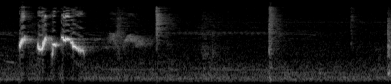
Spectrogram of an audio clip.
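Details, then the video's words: Morning song of a Red-whiskered bulbul lure bird, sung in the double-note style used to coax other birds into singing. Opens with one loud rapid run of liquid, chirping whistles, followed by scattered soft notes and sharp clicks. "luyện chào mào mồi hót sáng cực hay, ép chào mào hót âm kép già rừng hay tuyệt!"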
